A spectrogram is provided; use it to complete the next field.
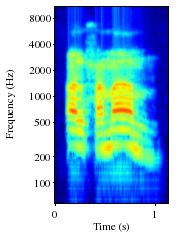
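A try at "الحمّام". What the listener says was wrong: Al-hammam. Yahruju. Bitasydid Pak. Al-hammam. Bitasydid hammam artinya kamar mandi, tanpa tasydid artinya apa?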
